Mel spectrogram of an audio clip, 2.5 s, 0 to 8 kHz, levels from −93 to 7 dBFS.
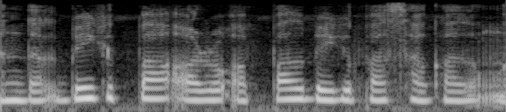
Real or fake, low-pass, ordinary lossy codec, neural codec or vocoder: fake; 7.2 kHz; none; codec, 16 kHz, 16 kbps, FreqCodec, larger model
